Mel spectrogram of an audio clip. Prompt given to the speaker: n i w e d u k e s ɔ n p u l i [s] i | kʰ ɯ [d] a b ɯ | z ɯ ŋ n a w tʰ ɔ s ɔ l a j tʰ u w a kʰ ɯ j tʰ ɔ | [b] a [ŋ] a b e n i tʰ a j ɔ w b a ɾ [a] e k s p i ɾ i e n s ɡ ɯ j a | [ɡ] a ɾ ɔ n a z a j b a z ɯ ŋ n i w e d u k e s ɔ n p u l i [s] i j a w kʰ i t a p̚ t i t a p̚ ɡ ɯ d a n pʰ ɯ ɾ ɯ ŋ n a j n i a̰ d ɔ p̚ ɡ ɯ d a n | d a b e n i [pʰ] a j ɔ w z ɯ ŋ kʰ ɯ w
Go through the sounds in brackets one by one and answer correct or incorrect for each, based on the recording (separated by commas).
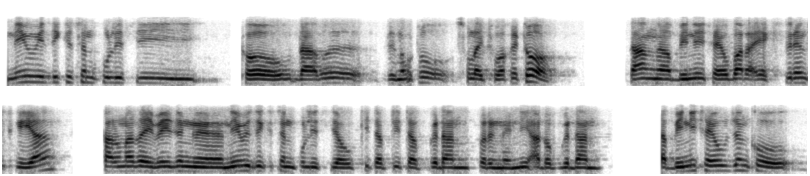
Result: correct, correct, incorrect, correct, correct, incorrect, correct, incorrect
